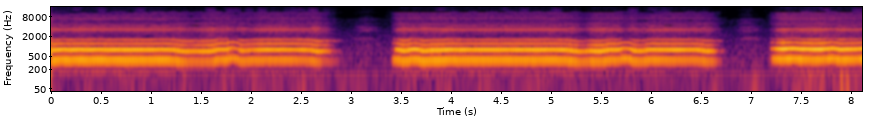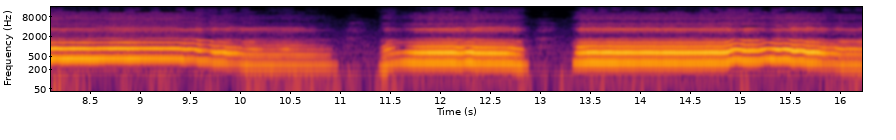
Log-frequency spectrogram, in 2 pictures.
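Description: A woman singing wordless held notes with no accompaniment, in five long phrases separated by short breaths. The notes carry small ornaments and slides, with one downward glide near the middle. This is in the style of Hindustani sargam singing.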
